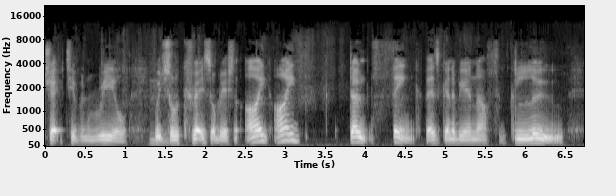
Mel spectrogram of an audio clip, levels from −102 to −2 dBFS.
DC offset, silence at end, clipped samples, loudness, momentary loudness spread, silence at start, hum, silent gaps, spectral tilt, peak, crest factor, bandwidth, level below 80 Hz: under 0.1%; 0.25 s; under 0.1%; -22 LUFS; 11 LU; 0 s; none; none; -6 dB/octave; -6 dBFS; 16 dB; 8.6 kHz; -64 dBFS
